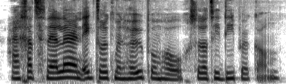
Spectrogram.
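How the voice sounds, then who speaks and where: A woman narrating a first-person erotic story slowly and sensually, in an intimate, close tone. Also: medium pitch, steady tone, warm tone, no echo. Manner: slow, sensual, intimate delivery.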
